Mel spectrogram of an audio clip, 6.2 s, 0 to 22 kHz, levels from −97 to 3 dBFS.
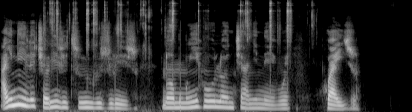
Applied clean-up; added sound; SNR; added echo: neural mask model Resemble Enhance denoiser.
